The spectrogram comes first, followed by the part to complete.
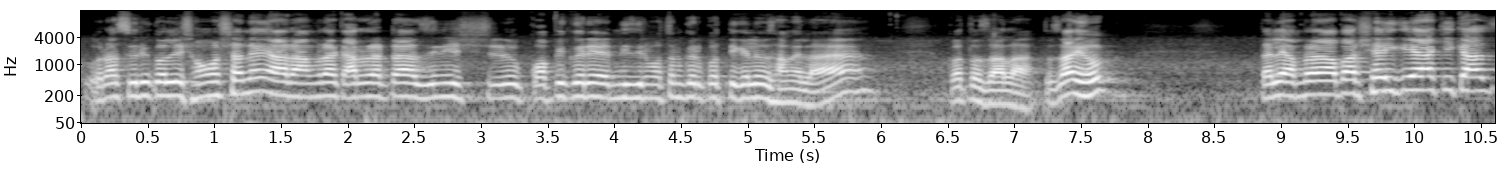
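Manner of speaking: usual speaking voice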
